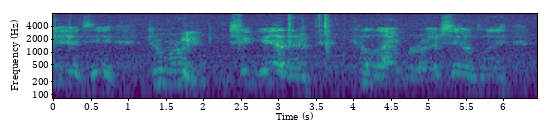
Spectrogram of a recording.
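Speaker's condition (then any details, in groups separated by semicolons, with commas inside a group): ALS; speech difficulty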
